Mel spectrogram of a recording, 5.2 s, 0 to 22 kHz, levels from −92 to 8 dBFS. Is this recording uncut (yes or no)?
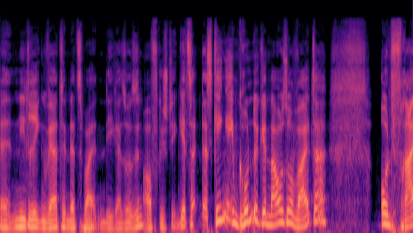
no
